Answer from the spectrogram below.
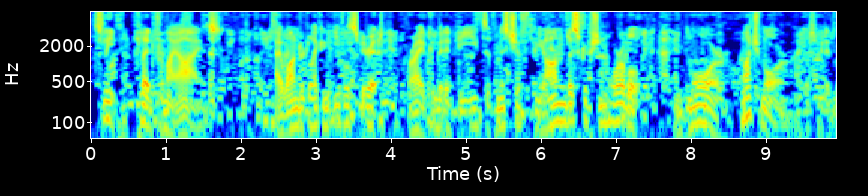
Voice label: male inst; SiSEC08; SiSEC underdetermined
